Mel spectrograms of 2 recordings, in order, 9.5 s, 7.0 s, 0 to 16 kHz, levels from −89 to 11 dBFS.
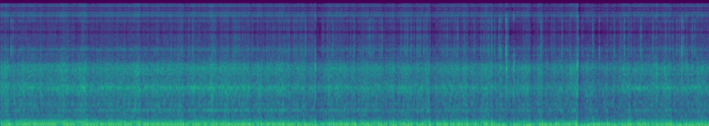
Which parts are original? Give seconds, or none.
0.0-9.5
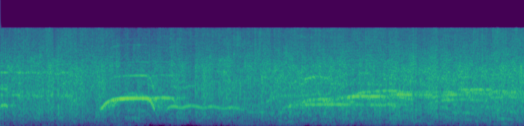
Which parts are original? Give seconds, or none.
0.0-1.9; 6.1-7.0

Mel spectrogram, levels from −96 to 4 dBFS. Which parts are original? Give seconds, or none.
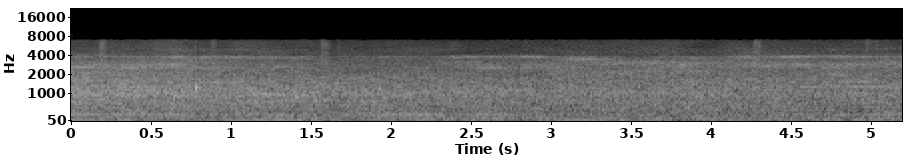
none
